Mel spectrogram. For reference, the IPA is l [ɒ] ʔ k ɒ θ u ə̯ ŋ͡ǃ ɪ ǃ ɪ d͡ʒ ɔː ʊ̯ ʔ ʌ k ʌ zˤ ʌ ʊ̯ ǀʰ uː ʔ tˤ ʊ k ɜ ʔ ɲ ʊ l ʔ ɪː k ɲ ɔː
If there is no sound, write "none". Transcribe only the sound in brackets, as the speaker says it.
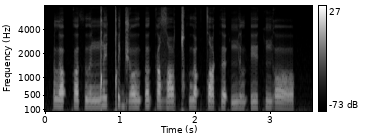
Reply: ɒ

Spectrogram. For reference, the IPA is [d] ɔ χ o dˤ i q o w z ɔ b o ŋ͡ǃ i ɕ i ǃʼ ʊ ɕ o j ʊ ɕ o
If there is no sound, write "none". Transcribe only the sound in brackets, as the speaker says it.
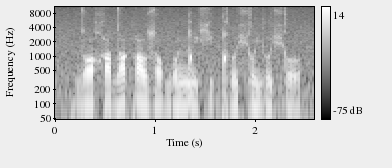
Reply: d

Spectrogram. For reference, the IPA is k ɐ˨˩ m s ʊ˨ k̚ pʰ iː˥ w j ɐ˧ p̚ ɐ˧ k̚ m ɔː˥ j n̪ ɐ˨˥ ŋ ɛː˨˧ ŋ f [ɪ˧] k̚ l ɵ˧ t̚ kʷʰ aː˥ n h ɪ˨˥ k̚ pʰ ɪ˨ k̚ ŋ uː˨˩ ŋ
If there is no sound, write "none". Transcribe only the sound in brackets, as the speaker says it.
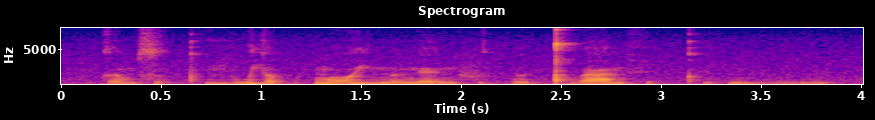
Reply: ɪ˧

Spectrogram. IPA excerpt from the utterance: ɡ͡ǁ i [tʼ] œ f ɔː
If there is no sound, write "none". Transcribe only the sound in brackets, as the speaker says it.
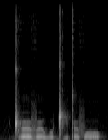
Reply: tʼ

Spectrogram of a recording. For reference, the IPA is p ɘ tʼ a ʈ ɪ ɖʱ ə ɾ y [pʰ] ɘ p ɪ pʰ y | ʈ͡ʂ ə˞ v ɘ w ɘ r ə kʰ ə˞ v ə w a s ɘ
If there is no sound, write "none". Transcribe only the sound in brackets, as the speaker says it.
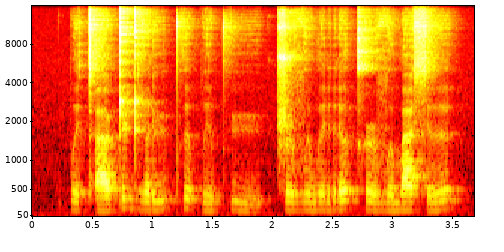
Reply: pʰ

